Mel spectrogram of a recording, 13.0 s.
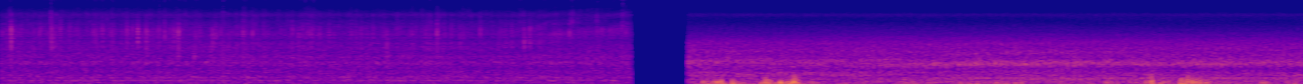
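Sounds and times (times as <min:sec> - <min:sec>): curry sizzling in a pan: 0:00.0 - 0:06.3.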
